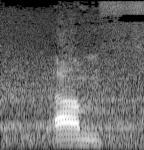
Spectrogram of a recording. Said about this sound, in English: So not a lot of ambient noise, I dare say. That, oh, the engine still is running, but, you know, it'd just be idling at this point.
